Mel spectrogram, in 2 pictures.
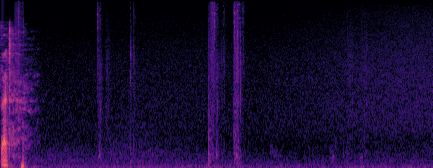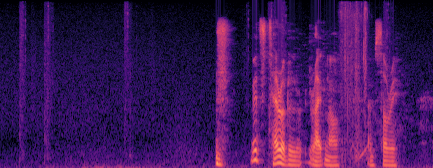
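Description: Footsteps patter across soft grass.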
